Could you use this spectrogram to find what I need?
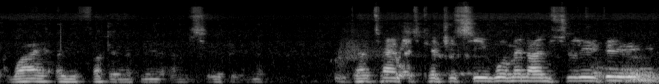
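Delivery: drowsy, sleepy, just-woken cat voice. Retelling what the cats say when woken up: voicing a sleepy cat. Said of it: "they're like".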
